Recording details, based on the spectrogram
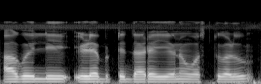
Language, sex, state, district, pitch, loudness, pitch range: Kannada, male, Karnataka, Koppal, 125 Hz, -14 LUFS, 120-130 Hz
